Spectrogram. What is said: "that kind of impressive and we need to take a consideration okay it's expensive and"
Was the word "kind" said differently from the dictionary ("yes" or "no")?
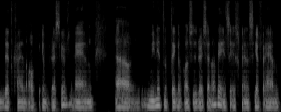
no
